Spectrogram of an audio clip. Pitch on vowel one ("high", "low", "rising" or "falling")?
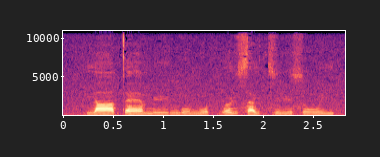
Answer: rising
